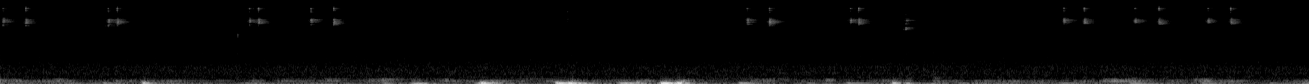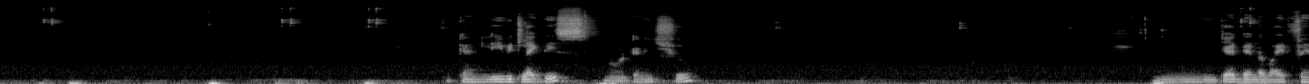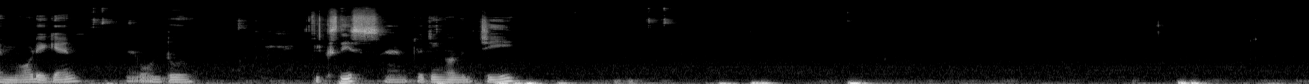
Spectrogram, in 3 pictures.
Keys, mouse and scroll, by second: 0.5-1.0 scroll up 2, 1.0 click, 1.4-1.8 scroll down 2, 1.8-2.4 scroll up 1, 2.4 click, 3.0 click, 3.8-4.2 scroll down 1, 4.2-4.7 scroll up 1, 4.7 h, 6.5 ctrl+z, 7.4 click, 8.0-8.4 scroll up 1, 8.4 click, 8.9 scroll down 1, 9.0 middle click, 9.5 scroll down 1, 9.8-10.5 scroll up 1, 10.5 click, 11.2 click, 11.9 click, 12.6-12.9 scroll up 1, 12.9 scroll down 1, 13.2 scroll up 1, 13.4 click, 13.7-14.5 scroll down 5, 14.5-15.1 scroll up 2, 15.1 z, 16.6 click, 17.0 scroll up 3, 17.2 scroll down 1, 17.4-18.4 middle drag, 18.4-18.8 scroll down 1, 18.8-20.3 middle drag, 20.3-20.6 scroll up 1, 20.6 scroll down 1, 20.7 middle click, 21.2-21.6 scroll up 1, 21.7-22.2 scroll up 1, 22.2-22.6 scroll down 3, 22.6 middle click, 23.3 scroll up 1, 23.6 scroll down 1, 23.7 middle click, 24.5 z, 26.1-26.5 scroll down 1, 26.5-26.9 scroll up 1, 27.0 click, 27.4 middle click, 27.8-28.1 scroll down 1, 28.1-28.4 scroll up 1, 28.4 middle click, 28.9-29.4 scroll up 1, 29.4 click, 31.0 g, 32.2 Escape, 32.5 click, 33.6 g.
